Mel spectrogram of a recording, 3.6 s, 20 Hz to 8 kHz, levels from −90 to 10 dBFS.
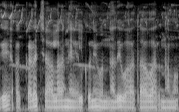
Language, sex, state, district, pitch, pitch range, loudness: Telugu, male, Andhra Pradesh, Sri Satya Sai, 80 Hz, 75-80 Hz, -16 LUFS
